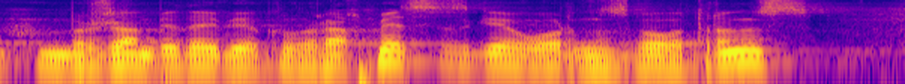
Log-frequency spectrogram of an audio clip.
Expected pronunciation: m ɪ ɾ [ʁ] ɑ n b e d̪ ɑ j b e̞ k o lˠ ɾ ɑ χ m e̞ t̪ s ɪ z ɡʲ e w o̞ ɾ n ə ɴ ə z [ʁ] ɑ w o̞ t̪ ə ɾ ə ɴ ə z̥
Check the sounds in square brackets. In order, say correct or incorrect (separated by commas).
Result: incorrect, correct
